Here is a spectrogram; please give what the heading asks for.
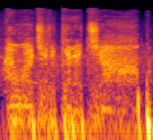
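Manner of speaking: slow whispered demands; nagging whisper. Retold or imitated. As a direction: whisper it like chores. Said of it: "I was waiting for her to be like".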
